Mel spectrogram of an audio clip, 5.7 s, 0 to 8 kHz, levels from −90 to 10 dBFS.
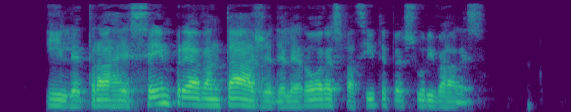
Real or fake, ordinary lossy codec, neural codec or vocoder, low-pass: fake; MP3, 48 kbps; vocoder, 22.05 kHz, 80 mel bands, Vocos; 7.2 kHz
